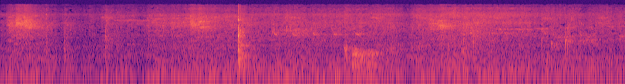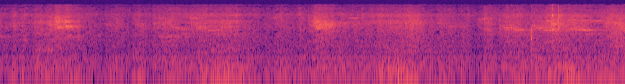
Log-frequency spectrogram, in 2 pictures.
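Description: A small brush taps and scrapes in a paint pot.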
